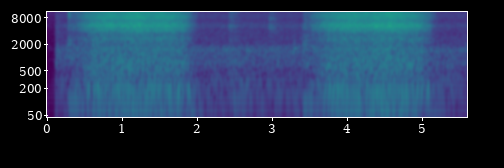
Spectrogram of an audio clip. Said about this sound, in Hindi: करीब ही एक घर में अपनी सिलाई मशीन पर सर झुकाकर काम कर रही हैं।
